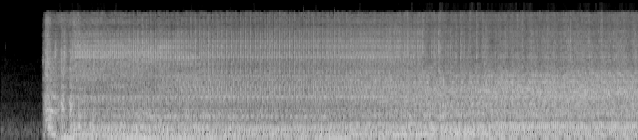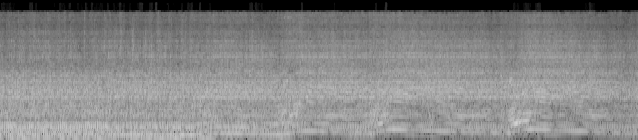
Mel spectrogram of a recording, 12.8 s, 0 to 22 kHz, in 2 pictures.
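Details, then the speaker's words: Yamaha GP800XL two-stroke personal watercraft, revived non-runner after dirty fuel and a seal causing low power: idles with a loose metallic rattle that goes away when revved then returns; owner wonders whether it is the rad or an engine mount. "we have a bit of a rattle going on here All right. Um, when you rev it up a little bit, the rattle goes away, then comes back again."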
